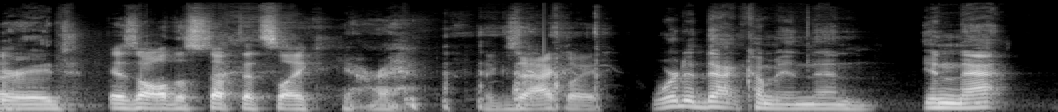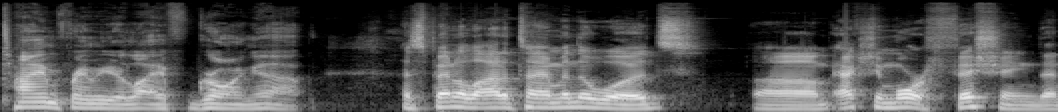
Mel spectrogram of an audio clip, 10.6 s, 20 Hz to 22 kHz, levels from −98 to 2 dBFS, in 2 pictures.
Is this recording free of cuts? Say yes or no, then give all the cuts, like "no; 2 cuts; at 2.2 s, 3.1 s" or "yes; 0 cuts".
no; 1 cut; at 3.1 s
